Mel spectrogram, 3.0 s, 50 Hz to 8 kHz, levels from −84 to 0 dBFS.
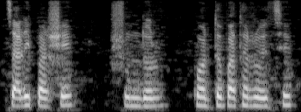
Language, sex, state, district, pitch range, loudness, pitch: Bengali, female, West Bengal, Jhargram, 215-235 Hz, -18 LUFS, 225 Hz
